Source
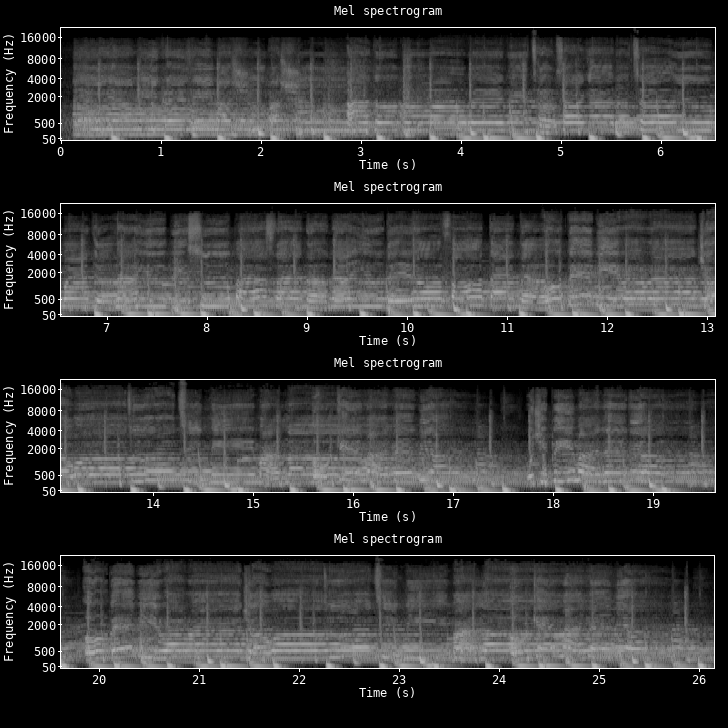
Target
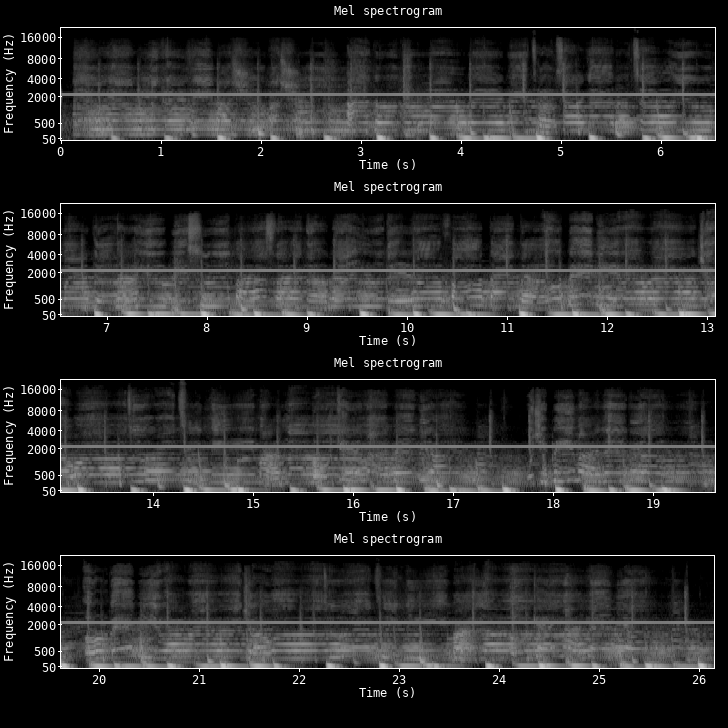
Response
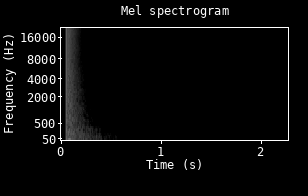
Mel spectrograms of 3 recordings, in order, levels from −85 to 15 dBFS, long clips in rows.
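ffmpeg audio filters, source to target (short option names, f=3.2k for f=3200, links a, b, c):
-filter_complex "[0:a]asubboost=boost=5:cutoff=80,aeval=exprs='val(0)+0.0562*sin(2*PI*2200*n/s)':c=same,acrossover=split=2000[a][b];[a]aeval=exprs='val(0)*(1-0.7/2+0.7/2*cos(2*PI*2.5*n/s))':c=same[c];[b]aeval=exprs='val(0)*(1-0.7/2-0.7/2*cos(2*PI*2.5*n/s))':c=same[d];[c][d]amix=inputs=2:normalize=0,volume=-5.5dB"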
